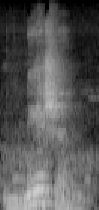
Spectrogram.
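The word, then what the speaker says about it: nation: এই জায়গায় দেখো নেশন, এখানেও টি আছে, এখানে আমরা টি এর উচ্চারণ করছি আবার তালব্য স।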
